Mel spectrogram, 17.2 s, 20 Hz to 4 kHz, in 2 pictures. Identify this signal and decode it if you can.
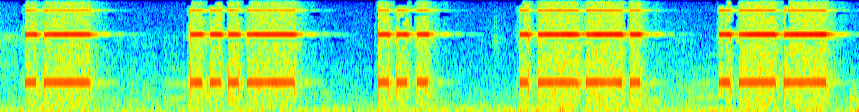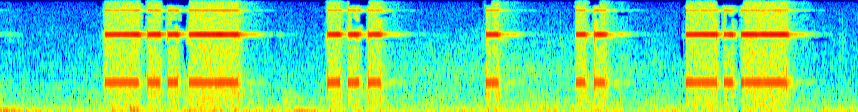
Morse code, heard as a keyed tone, about 12 wpm, spaced as for 7 wpm, 1900 Hz. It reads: AVSPW XSEIK
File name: ik1weg2 / CORSI CW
